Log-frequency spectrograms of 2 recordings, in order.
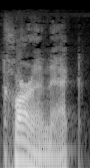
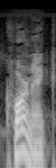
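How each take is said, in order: First: The name is said with three syllables. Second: The name is said with two syllables. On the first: The family's own version of the name. "I use three syllables" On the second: Other people's version, which sounds Irish. "they just pronounce the two syllables"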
